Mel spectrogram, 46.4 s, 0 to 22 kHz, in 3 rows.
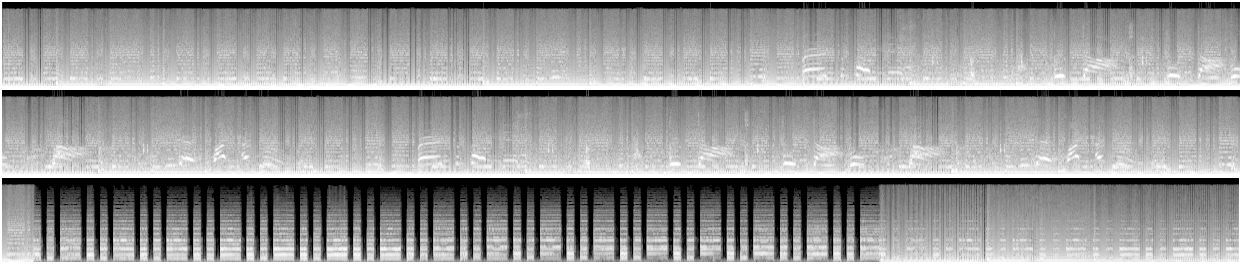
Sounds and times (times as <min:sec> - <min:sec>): Synthesizer: 0:00.0 - 0:46.4.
